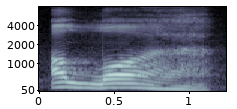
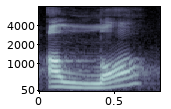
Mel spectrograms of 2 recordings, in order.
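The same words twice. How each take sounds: First: The word ends with an audible breathy h. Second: The word ends with no audible h. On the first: The speaker calls it right. "il y a un ha" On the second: The speaker calls it wrong. "ce n'est pas Allah"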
